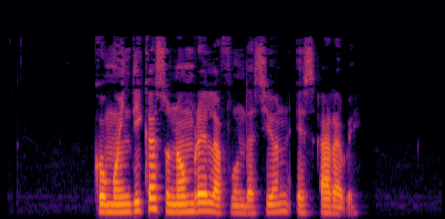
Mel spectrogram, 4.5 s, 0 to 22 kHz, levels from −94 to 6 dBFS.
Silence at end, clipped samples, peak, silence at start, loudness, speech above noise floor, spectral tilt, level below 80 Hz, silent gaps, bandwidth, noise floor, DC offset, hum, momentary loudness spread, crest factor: 0.9 s; under 0.1%; -2 dBFS; 0.95 s; -20 LUFS; 55 dB; -6 dB/octave; -70 dBFS; none; 11.5 kHz; -75 dBFS; under 0.1%; none; 10 LU; 20 dB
